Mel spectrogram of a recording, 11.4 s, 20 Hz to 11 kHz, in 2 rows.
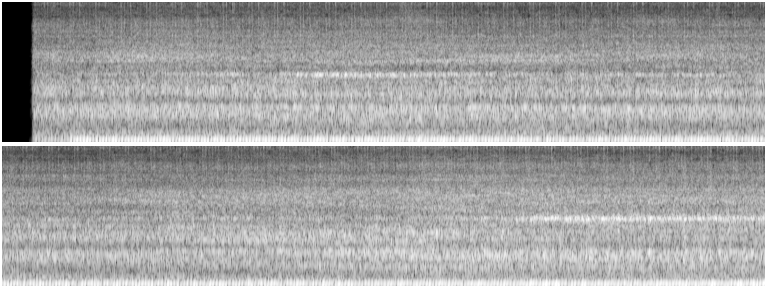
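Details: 2012 Cadillac CTS-V at idle: a steady idle with a fast, light ticking of roughly three per second riding on the engine note; ticking/knocking at idle, cause not yet pinned down.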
